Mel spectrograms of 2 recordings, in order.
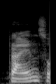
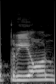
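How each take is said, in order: First: प्रायंस said with an "eye" sound, "PRY-ons"; preferred pronunciation. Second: प्रियन said with an "ee" in the first syllable, "pree-on"; alternative pronunciation. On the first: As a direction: say प्रायंस with first syllable rhyming with "pry". (प्रायंस को "प्रा-यंस" की तरह, "आइ" ध्वनि के साथ बोलें) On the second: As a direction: say प्रियन as "PREE-on", not "PRY-ons". (प्रियन को "प्री-ऑन" की तरह, लंबी ई के साथ बोलें) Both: Shown as a demonstration. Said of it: "ज्यादा बेटर प्रोनाउंसिएशन प्रायंस होगा".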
